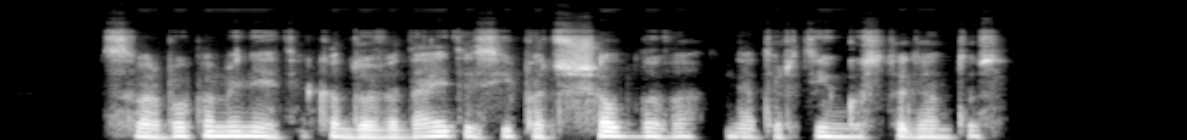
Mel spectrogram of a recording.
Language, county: Lithuanian, Panevėžys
